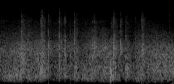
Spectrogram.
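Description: Thousands of firecrackers explode in a dense, continuous crackling barrage at an Easter Sunday procession of petards in Cúllar Vega, Granada, loud and unbroken with no gaps.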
